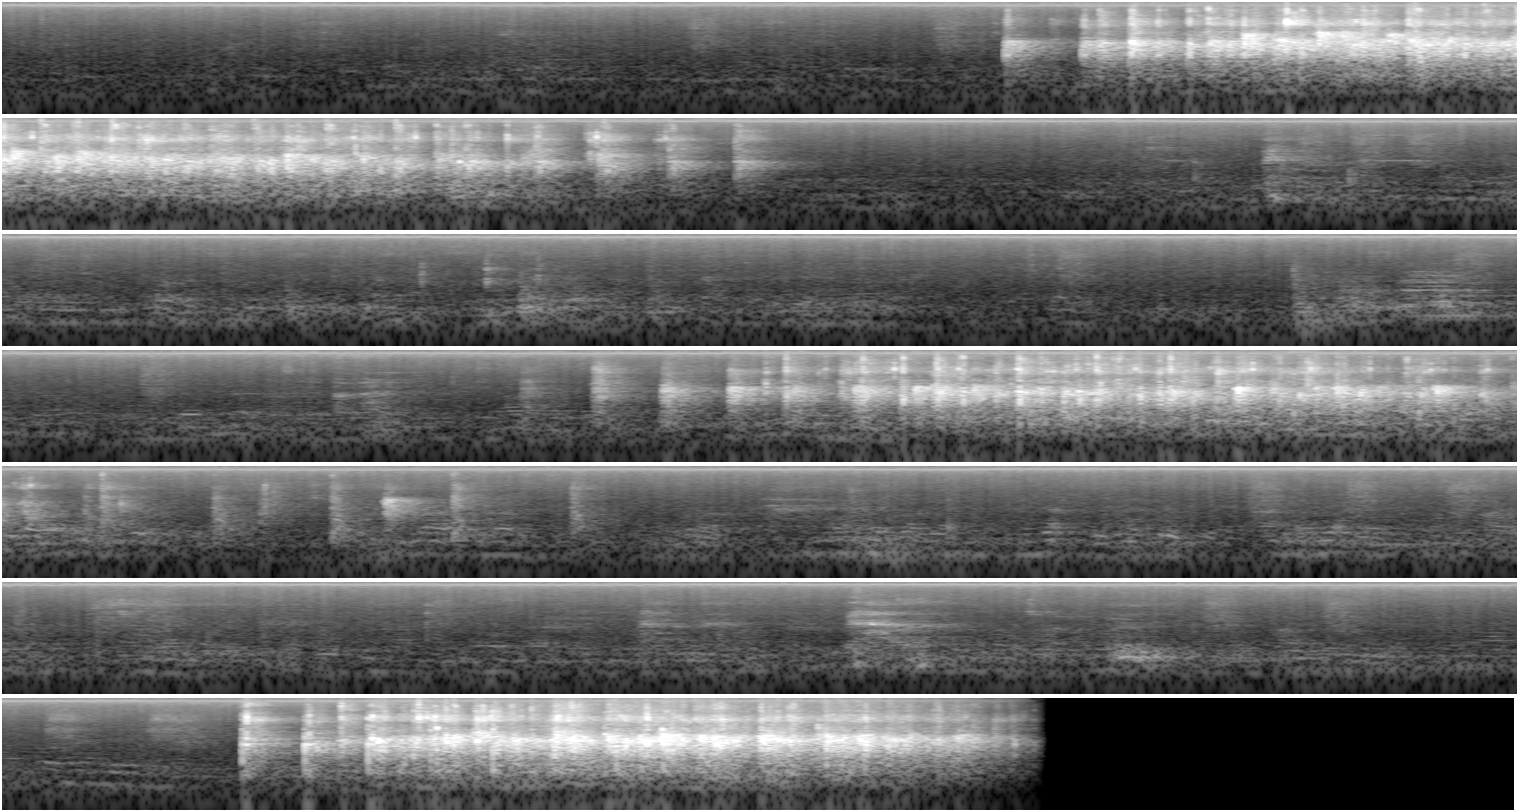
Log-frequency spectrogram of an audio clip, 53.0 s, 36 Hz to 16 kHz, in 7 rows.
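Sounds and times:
audience applauding: 5.0s - 11.5s, 25.7s - 32.6s, 46.7s - 50.7s.

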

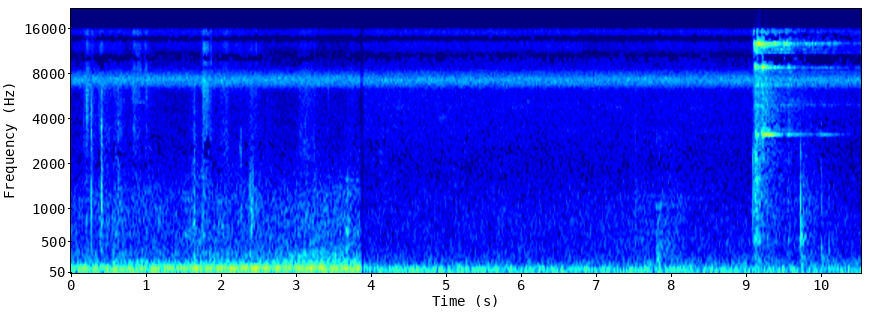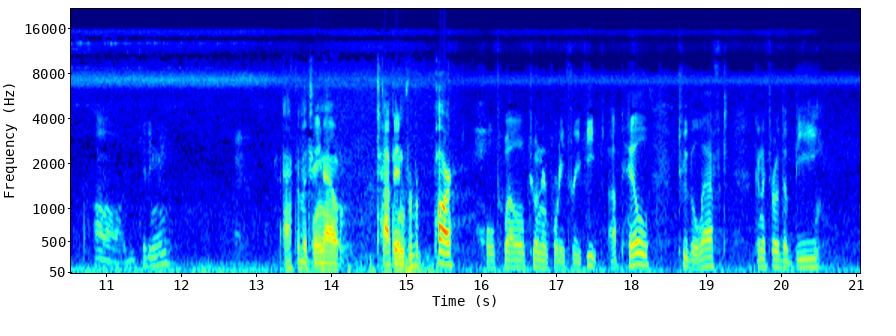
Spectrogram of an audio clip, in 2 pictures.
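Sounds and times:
insects buzzing: 0.0s - 21.0s
disc hitting metal chains: 9.1s - 10.8s.

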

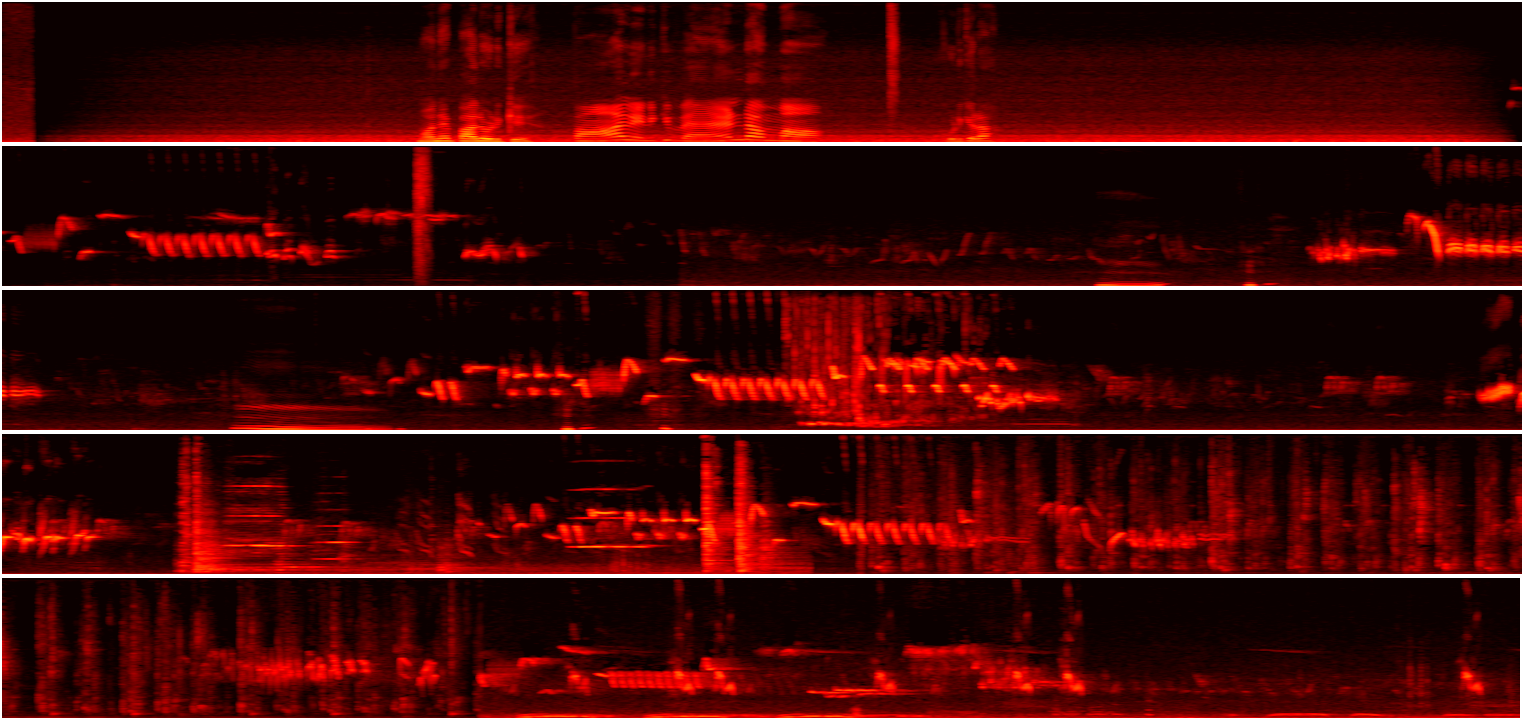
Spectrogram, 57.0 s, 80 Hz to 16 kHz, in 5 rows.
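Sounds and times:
birds chirping: 1.0s - 11.9s, 25.3s - 31.4s, 32.6s - 56.9s
rapid ticking bird calls: 26.7s - 30.5s, 36.2s - 56.9s
low cooing calls: 35.6s - 56.9s.

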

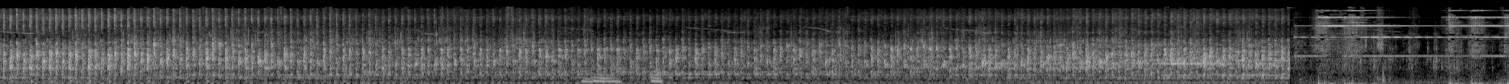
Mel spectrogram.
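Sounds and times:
toy bell ringing: 12.9s - 15.0s.

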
